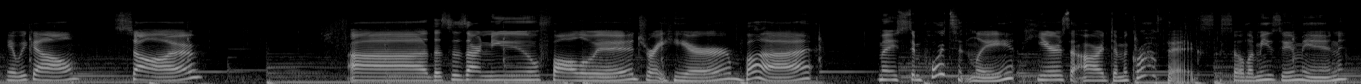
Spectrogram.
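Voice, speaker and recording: Unhurried woman streamer in her late twenties. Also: medium pitch, lively intonation. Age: late 20s. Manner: chatty, reads out and answers chat, laughs easily. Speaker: game streamer. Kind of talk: casual live-stream chat while gaming. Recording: music playing under the voice. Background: background music.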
